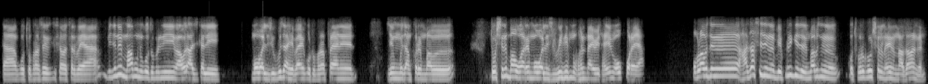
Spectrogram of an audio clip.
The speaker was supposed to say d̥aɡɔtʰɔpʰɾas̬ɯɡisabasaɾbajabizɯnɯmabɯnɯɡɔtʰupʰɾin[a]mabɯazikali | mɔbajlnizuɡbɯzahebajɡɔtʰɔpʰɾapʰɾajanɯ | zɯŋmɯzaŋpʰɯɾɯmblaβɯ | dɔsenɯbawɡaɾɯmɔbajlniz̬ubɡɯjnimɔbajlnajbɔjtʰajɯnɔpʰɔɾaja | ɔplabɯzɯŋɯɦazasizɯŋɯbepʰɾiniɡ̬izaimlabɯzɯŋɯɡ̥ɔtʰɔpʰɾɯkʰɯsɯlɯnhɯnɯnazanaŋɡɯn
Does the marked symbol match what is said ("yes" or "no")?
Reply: no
